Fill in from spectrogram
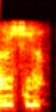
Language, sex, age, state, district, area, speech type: Kashmiri, female, 30-45, Jammu and Kashmir, Pulwama, urban, conversation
